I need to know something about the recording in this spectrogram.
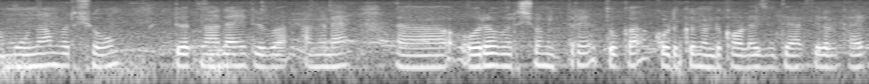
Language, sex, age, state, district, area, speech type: Malayalam, female, 30-45, Kerala, Alappuzha, rural, spontaneous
